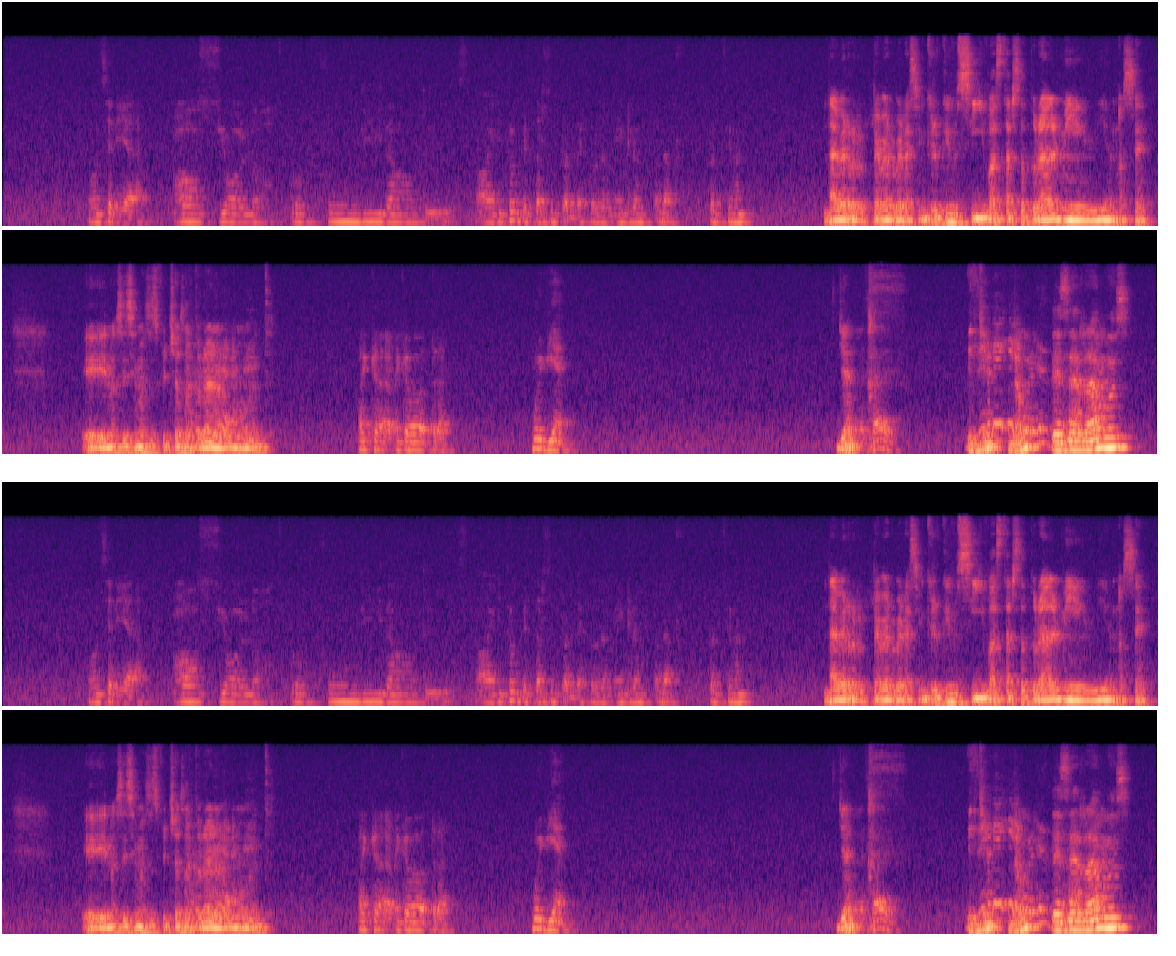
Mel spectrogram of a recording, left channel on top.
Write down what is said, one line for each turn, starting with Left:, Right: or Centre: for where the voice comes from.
Centre: ¿Cómo sería? Hacia las profundidades. No, ahí tengo que estar súper lejos del micro para la próxima.
Left: La ver- reverberación. Creo que sí, va a estar saturado el mi mío, no sé. Eh, no sé si me has escuchado saturado
Centre: <laughs>
Left: en algún momento.
Centre: Acá, acá va otra. Muy bien,
Left: ¿Ya?
Centre: ¿te la sabes?
Left: <laughs>
Centre: Sí,
Left: ¿Y ya?
Centre: <laughs>
Left: No.
Centre: igual es de
Left: Cerramos.
Centre: Ramos.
